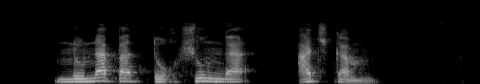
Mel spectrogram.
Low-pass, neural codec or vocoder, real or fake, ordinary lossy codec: 7.2 kHz; codec, 16 kHz, 4.8 kbps, FACodec; fake; Opus, 16 kbps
